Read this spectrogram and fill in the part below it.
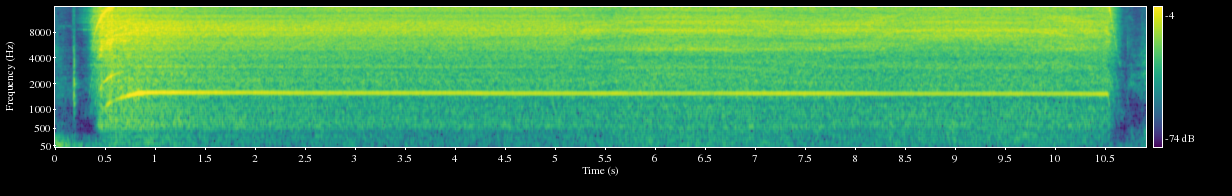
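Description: High-pitched electrical whine from a motor leaking into a car audio circuit, a steady thin tone over faint hiss, holding unchanged for about ten seconds before cutting off.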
